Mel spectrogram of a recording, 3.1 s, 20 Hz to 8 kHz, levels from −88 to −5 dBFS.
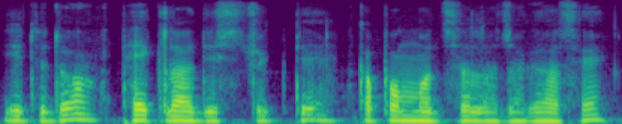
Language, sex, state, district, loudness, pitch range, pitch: Nagamese, male, Nagaland, Kohima, -21 LUFS, 110-125 Hz, 115 Hz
